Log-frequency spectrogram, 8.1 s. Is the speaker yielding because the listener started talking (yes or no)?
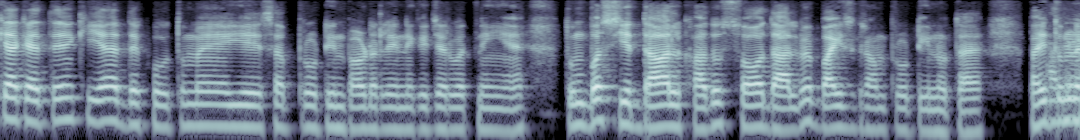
no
